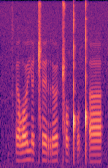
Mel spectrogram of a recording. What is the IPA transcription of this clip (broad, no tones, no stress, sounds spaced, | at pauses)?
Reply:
t͡sʼ ɛ lˠ œ j ɛ ǁ ɛ r œ ǁ ɔ ǃʼ ɔ ǃʼ a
